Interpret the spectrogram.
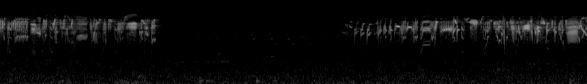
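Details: European serin delivering its typical rapid, liquid twitter of high, tightly packed notes. One long burst of song stops, a silent gap of nearly two seconds follows, then the jingling twitter resumes.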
